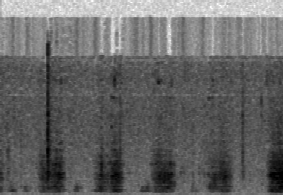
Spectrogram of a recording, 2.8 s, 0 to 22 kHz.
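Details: Husqvarna 394XP chainsaw torn down to assess parts, bare crankshaft spun by hand after a recent run: a faint gritty rasp about every half second, worn rough main bearings, though the owner first thought they felt good.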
